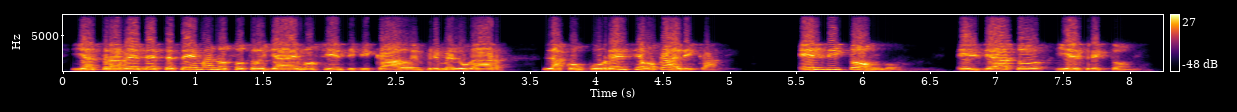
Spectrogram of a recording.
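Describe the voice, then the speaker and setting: A man teaching a lesson, stretching out example words slowly and checking in with the class. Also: high-pitched, bright, forceful tone, rough recording. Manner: slow, drawn-out spelling of example words; checks in with listeners, asking okay.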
